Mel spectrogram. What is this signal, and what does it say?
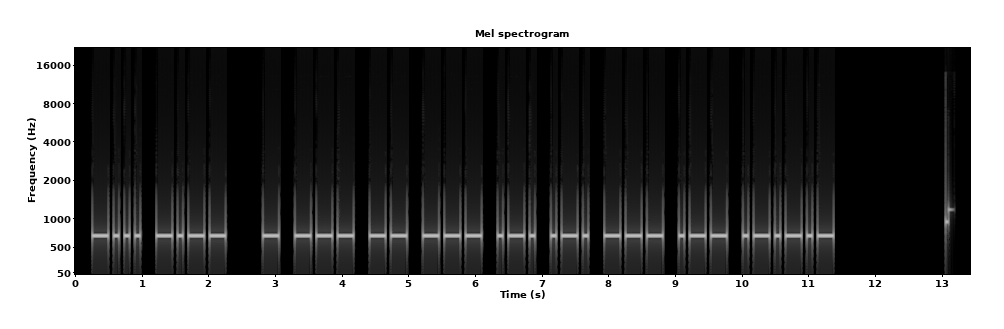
Morse code, heard as a keyed tone, about 15 wpm, 700 Hz. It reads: BY TOMORROW.
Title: Sentences from Top 1100 Words 15wpm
